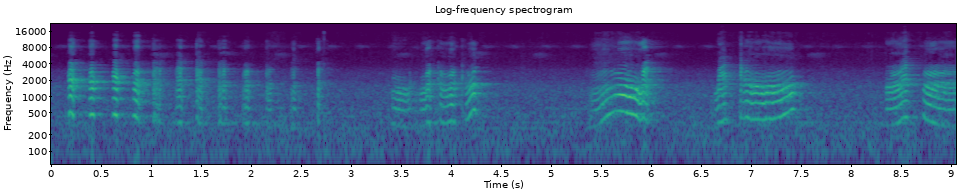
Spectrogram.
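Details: Indian ringneck parakeet, a green parrot, talking: begins with a rapid run of about a dozen clipped chattering notes, then gives drawn, arching speech-like phrases with gaps between them, indoors.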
